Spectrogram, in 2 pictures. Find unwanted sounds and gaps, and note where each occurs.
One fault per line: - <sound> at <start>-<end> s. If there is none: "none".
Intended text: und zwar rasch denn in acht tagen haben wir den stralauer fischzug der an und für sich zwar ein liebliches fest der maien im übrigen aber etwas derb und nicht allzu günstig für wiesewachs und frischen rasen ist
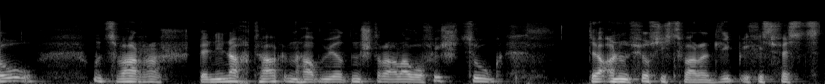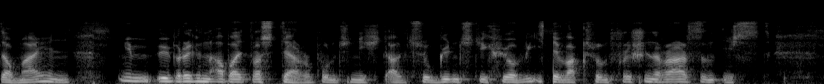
- dropout at 13.7-13.8 s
